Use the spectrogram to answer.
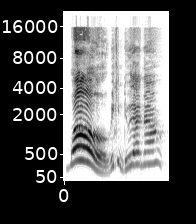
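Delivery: loud, high burst of surprise; amazed whoa. Real, not acted. Co-host reacts to the uploaded trailer trick, amazed. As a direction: exclaim high in astonishment.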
